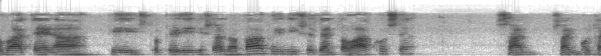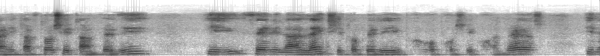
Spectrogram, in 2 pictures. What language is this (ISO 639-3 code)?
ell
